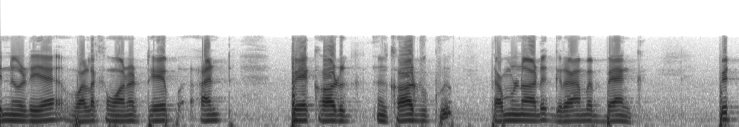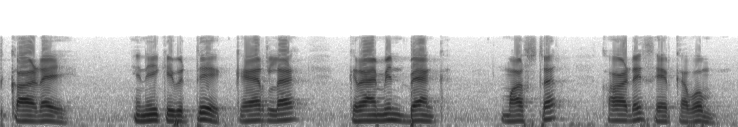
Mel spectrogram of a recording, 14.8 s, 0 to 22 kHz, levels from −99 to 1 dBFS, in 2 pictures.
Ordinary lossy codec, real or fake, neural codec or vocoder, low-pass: none; real; none; none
